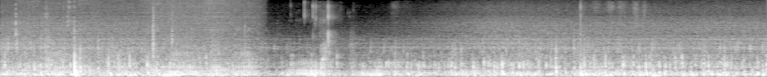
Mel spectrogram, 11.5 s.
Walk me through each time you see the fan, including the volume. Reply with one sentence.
You can hear the fan from 0.0 to 11.4 s, getting quieter then louder.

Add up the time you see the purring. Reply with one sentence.
The purring can be heard for 10 seconds in total.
